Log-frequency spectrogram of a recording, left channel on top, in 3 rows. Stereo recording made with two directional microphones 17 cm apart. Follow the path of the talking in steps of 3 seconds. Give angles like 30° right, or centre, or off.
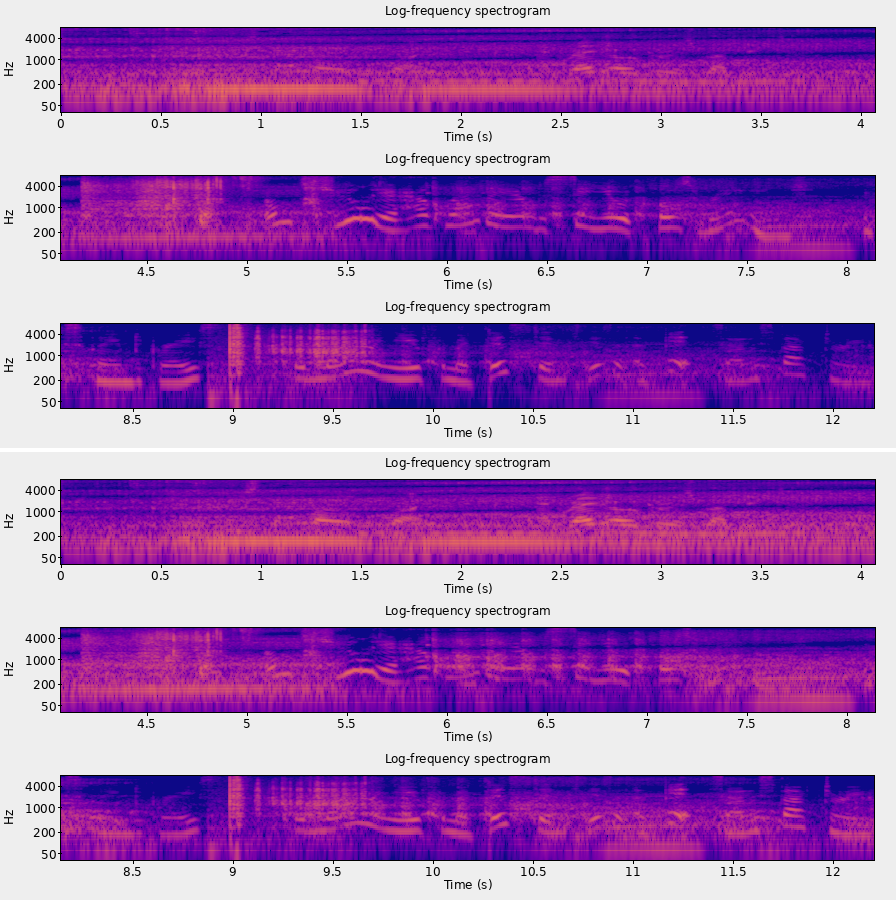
40° right, 10° right, 20° left, 30° right.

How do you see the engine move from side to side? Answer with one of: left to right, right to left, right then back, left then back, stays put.
left to right.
